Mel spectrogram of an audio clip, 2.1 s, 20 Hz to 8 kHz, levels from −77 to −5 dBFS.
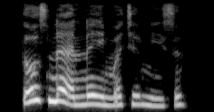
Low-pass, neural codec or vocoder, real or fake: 7.2 kHz; codec, 16 kHz, 4 kbps, FreqCodec, larger model; fake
